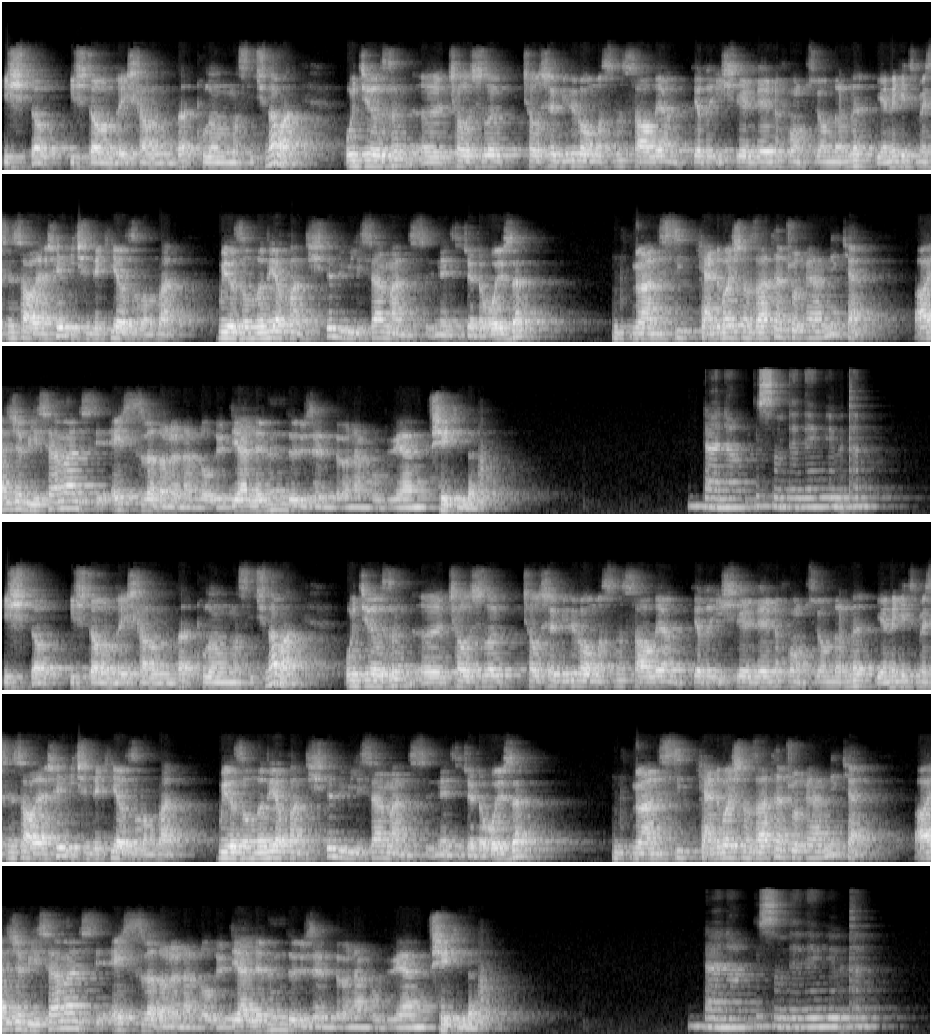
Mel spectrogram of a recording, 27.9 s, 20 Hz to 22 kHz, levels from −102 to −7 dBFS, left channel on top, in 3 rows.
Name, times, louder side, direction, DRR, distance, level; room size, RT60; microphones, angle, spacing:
voice 1, 0.0-3.0 3.4-11.0 11.4-14.5 15.4-17.9 18.4-23.4, equal, 5° left, 1 dB, 0.5 m, -23 dB
voice 2, 25.4-27.1, left 1 dB, 85° left, 4 dB, 0.7 m, -30 dB
3.6 x 3.4 x 3.9 m, 0.90 s
head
